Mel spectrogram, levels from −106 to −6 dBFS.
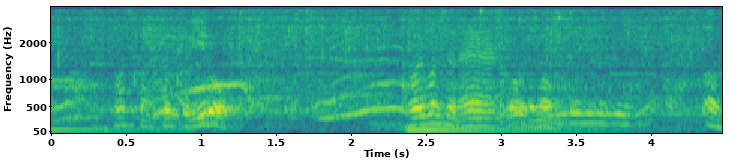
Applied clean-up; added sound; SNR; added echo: none; none; none; reverberation time 0.9 s.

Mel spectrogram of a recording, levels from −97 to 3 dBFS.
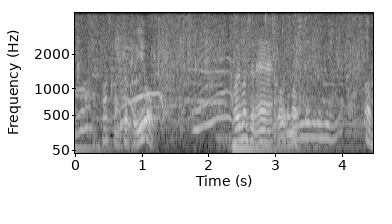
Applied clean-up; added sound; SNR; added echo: none; none; none; none.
